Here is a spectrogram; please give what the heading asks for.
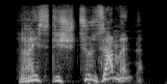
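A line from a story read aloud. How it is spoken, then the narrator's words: Hissed. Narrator (German): zischt er seinem Assistenten zu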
